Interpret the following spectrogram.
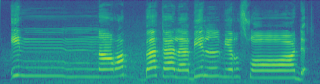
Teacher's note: Nun bertasydid itu masuk kedalam hukum ghunnah musyaddadah yang harus dibaca dengung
